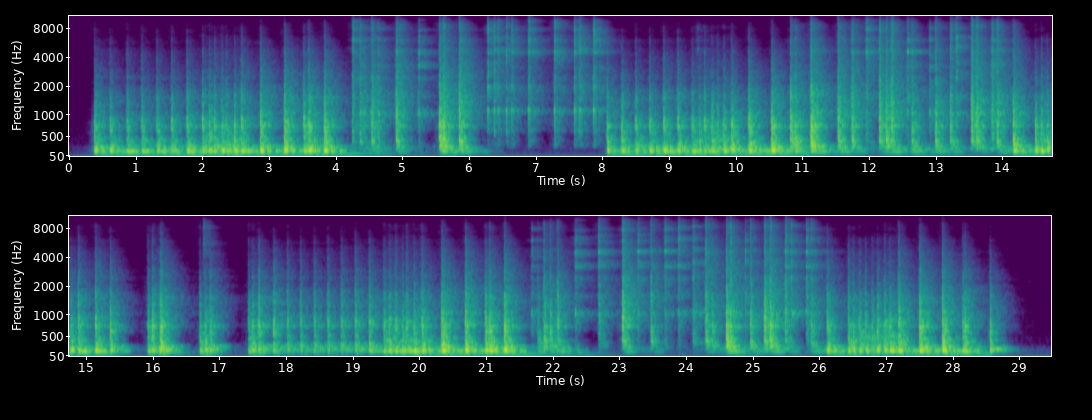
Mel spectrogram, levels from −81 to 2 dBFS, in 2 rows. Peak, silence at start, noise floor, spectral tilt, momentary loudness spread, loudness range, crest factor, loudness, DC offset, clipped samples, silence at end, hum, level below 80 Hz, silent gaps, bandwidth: 0 dBFS; 0.4 s; -55 dBFS; -6.5 dB/octave; 11 LU; 5 LU; 16 dB; -17 LUFS; 0.4%; under 0.1%; 0.6 s; none; -52 dBFS; none; 11 kHz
